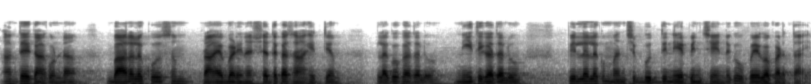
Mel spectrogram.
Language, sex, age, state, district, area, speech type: Telugu, male, 18-30, Telangana, Warangal, urban, spontaneous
